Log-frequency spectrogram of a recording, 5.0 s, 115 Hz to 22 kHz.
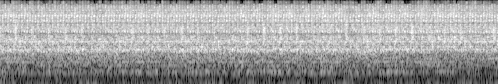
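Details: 2016 BMW M3 at idle: a bright, busy mechanical clatter with faint rapid ticking on top; an engine knock whose cause has not been identified.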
